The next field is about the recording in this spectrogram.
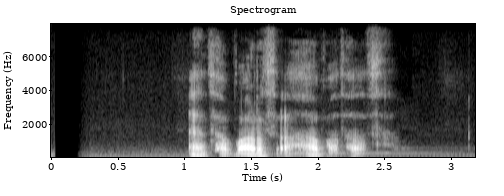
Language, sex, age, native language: Icelandic, male, 30-39, Icelandic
